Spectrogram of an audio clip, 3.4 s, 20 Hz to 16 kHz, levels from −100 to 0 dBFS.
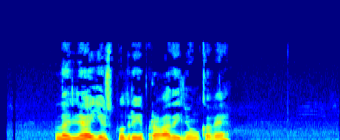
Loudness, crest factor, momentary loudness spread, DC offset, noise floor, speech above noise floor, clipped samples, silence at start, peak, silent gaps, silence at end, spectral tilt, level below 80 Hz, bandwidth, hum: -26 LUFS; 18 dB; 11 LU; under 0.1%; -69 dBFS; 44 dB; under 0.1%; 0.55 s; -10 dBFS; none; 1.1 s; -7 dB/octave; -80 dBFS; 11 kHz; none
